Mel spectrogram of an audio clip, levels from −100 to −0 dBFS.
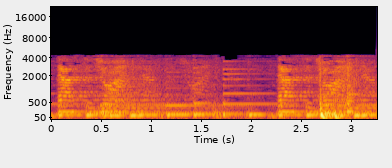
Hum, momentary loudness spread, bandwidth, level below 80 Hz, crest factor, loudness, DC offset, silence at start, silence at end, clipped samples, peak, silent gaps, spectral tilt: none; 9 LU; 4.6 kHz; -28 dBFS; 18 dB; -19 LUFS; 0.3%; 0 s; 0 s; under 0.1%; 0 dBFS; none; -10 dB/octave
